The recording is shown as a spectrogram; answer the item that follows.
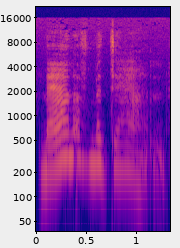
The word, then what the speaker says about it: Man of Medan: Man of Medan, which has been described as, quote, interactive storytelling.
